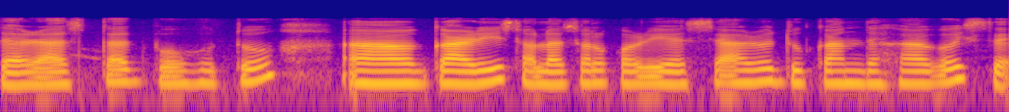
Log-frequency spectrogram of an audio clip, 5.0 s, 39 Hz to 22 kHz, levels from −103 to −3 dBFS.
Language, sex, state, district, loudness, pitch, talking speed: Assamese, female, Assam, Kamrup Metropolitan, -20 LUFS, 195 Hz, 120 wpm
